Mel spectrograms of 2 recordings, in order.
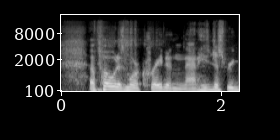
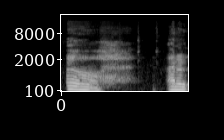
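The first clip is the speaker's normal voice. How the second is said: ordinary delivery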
